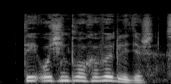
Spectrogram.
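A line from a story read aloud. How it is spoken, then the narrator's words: Sad. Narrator (Russian): сказала грустно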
